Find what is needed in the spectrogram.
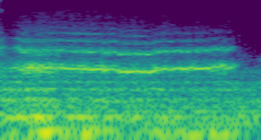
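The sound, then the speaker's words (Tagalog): Tires squeal as a taxi brakes suddenly and skids to a stop at a grassy dump of wrecked cars. The loud, sustained high squeal holds a steady pitch for under two seconds, then cuts off. “Hanggang sa biglang promeno ang taxi sa isang matalahib na tambakan ng sirang kotse.”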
